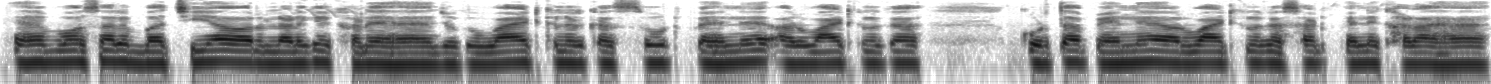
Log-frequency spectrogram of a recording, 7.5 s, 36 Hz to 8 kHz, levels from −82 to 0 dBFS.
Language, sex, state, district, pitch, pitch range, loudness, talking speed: Hindi, male, Jharkhand, Garhwa, 145 Hz, 140-150 Hz, -15 LUFS, 225 wpm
